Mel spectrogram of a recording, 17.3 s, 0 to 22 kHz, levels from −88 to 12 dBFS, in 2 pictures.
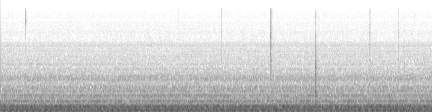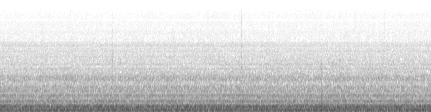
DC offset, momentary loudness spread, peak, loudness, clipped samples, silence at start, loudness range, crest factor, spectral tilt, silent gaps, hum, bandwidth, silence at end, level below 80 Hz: under 0.1%; 1 LU; -14 dBFS; -30 LUFS; under 0.1%; 0 s; 0 LU; 14 dB; -9 dB/octave; none; none; 14.5 kHz; 0 s; -34 dBFS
